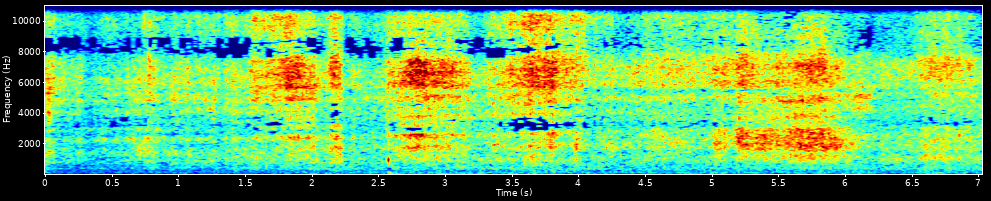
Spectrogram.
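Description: Skis scrape over packed snow at a distance.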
